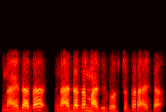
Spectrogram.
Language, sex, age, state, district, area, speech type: Marathi, male, 18-30, Maharashtra, Wardha, urban, conversation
